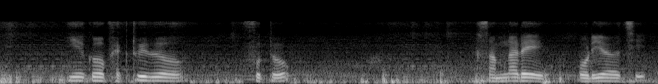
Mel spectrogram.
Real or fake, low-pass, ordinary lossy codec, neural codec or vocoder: fake; none; none; codec, 16 kHz, 0.9 kbps, LongCat-Audio-Codec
